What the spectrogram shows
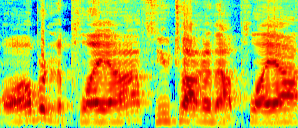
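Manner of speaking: ordinary talk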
